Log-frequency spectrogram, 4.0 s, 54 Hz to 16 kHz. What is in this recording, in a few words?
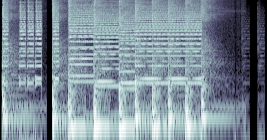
1UP; Sonic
